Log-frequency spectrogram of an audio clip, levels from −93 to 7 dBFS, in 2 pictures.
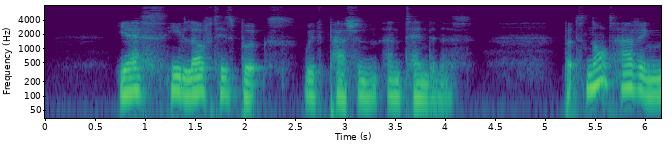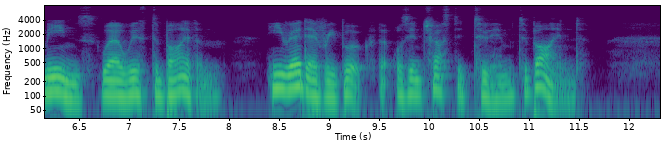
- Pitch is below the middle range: Yes, low, 110 Hz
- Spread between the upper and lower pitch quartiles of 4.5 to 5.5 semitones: No, average, 4.1 semitones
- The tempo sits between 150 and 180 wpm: No, slow, 135 wpm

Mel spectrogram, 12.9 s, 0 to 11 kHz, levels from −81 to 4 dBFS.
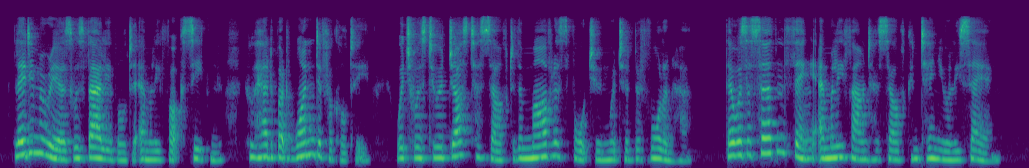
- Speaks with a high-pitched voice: Yes, high, 195 Hz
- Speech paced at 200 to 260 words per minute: No, average, 170 wpm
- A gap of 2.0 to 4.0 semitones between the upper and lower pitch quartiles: No, average, 4.5 semitones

